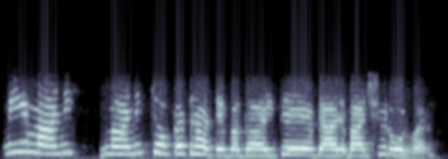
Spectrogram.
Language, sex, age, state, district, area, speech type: Marathi, female, 18-30, Maharashtra, Osmanabad, rural, conversation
